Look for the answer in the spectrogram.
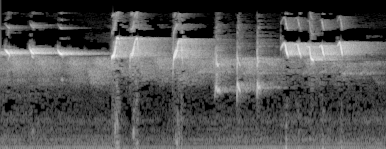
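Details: Sunbird kept for display on a café table, singing solo in contest style: thin whistles, then very high bright sustained notes and quick rising chips, closing with a rapid high trill.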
